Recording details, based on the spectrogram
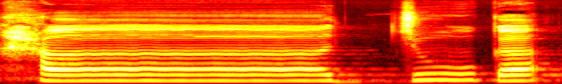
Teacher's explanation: کیونکہ جیم پر تشدید ہے تو اس کو سخت آواز کے ساتھ پڑھیں گے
